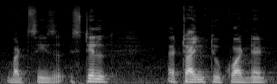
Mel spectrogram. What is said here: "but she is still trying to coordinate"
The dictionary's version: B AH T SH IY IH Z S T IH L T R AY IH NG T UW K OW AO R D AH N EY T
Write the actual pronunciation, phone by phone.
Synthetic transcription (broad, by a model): B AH T S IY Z S T IH L T R AY IH NG T UW K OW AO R D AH N EY T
